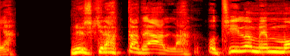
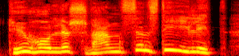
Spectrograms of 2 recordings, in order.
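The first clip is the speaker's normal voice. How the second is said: shy; 5 semitones higher, 4 dB louder, slower than usual. A narrator's reading. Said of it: "sa Gullan blygt".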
